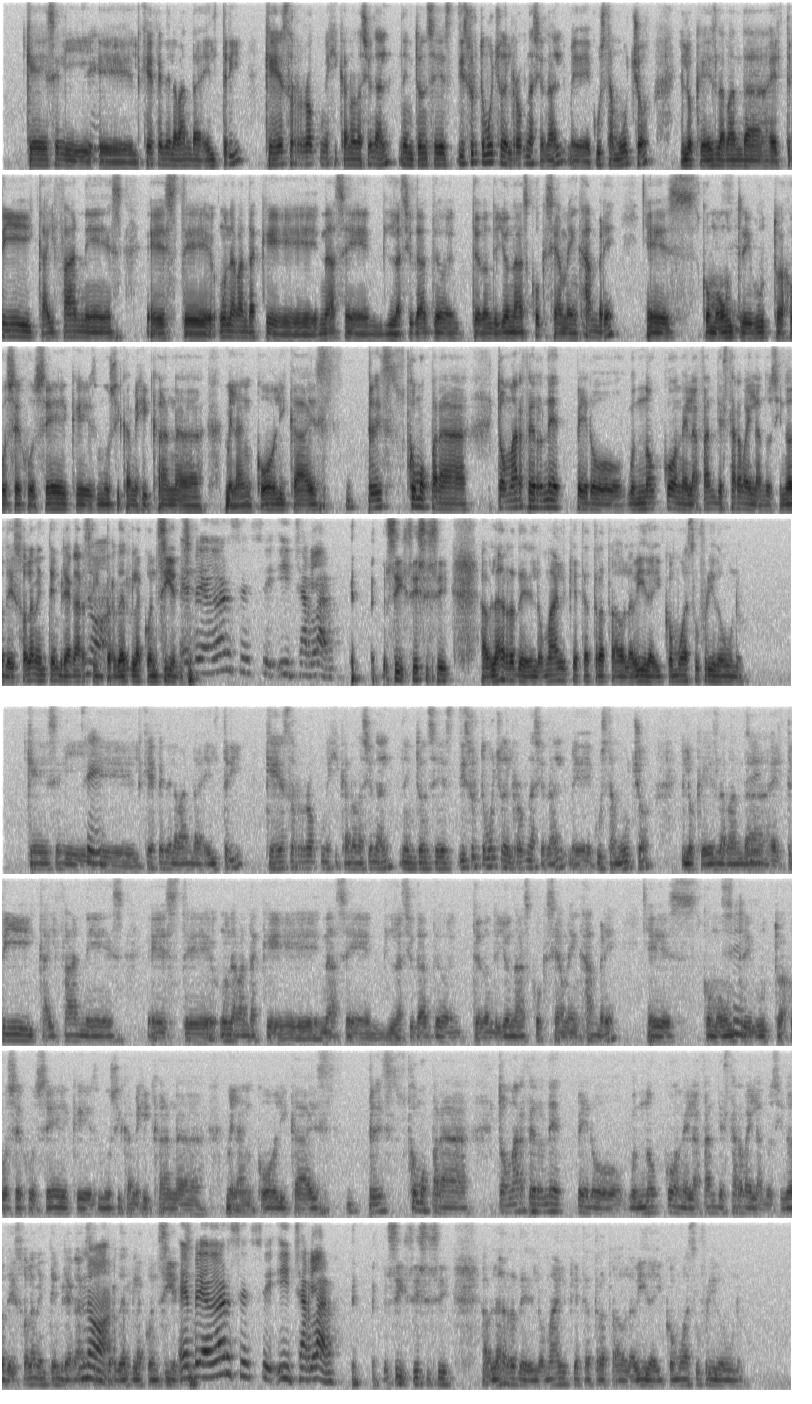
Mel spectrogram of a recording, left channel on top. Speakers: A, on the left (about 70°); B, on the right (about 30°).
A: que es el,
B: sí,
A: el jefe de la banda El Tri, que es rock mexicano nacional. Entonces, disfruto mucho del rock nacional, me gusta mucho lo que es la banda
B: sí,
A: El Tri, Caifanes, este, una banda que nace en la ciudad de, de donde yo nazco, que se llama Enjambre. Es como
B: sí.
A: un tributo a José José, que es música mexicana melancólica, es, es como para Tomar Fernet, pero no con el afán de estar bailando, sino de solamente embriagarse
B: No,
A: y perder la conciencia.
B: embriagarse, sí, y charlar.
A: <laughs> Sí, sí, sí, sí. Hablar de lo mal que te ha tratado la vida y cómo ha sufrido uno.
